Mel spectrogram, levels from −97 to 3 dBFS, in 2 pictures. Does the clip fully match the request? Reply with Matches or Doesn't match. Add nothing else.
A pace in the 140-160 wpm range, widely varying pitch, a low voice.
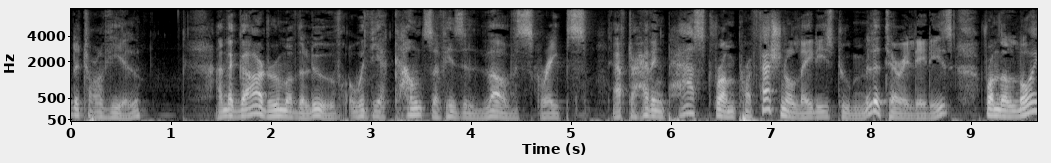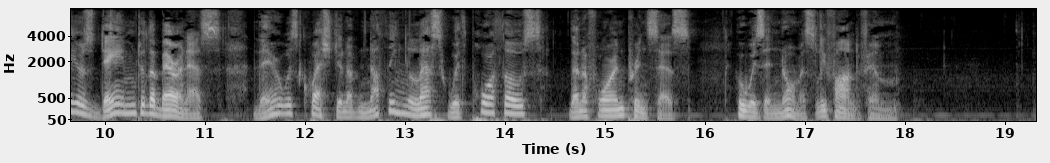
Matches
